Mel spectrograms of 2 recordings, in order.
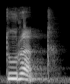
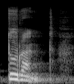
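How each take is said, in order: First: The last syllable has no nasal sound. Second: The last syllable has a nasal sound. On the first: The speaker calls it wrong. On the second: The speaker calls it right.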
